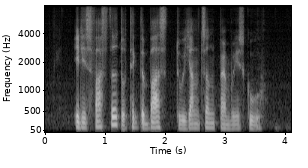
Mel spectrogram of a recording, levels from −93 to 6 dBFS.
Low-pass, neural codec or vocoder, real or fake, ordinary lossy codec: none; codec, 16 kHz, 0.7 kbps, FocalCodec; fake; none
